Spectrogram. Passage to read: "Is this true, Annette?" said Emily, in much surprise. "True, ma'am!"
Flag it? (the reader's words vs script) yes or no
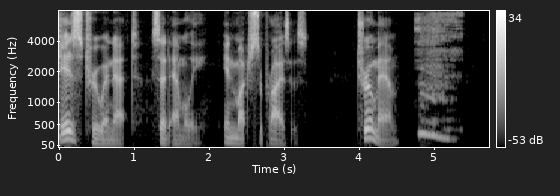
yes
